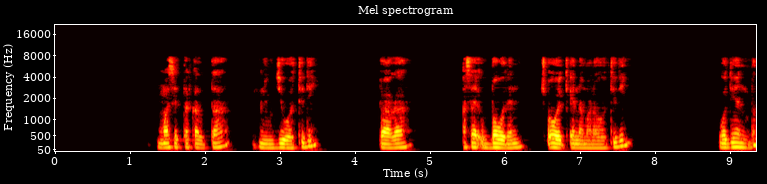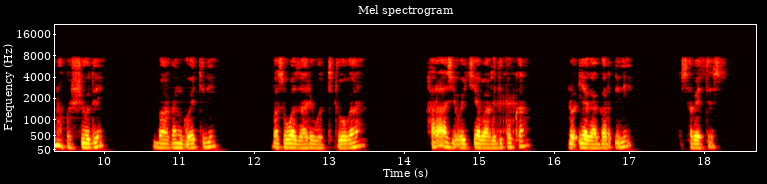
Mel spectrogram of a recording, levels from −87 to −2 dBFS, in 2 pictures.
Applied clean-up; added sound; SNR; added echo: neural mask model DeepFilterNet 3.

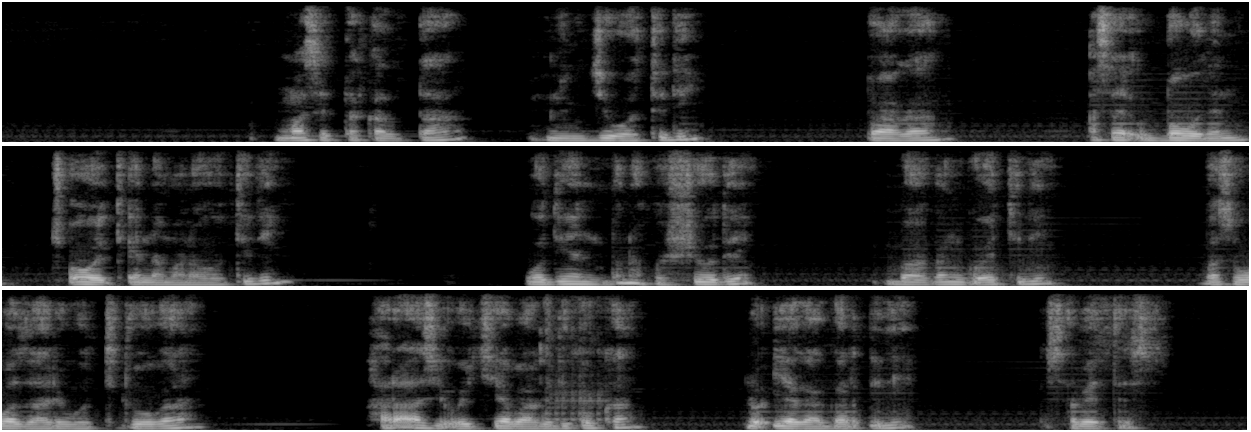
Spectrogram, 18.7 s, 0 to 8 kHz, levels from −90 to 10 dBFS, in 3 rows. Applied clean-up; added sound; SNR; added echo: neural separator model SepFormer DNS4.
